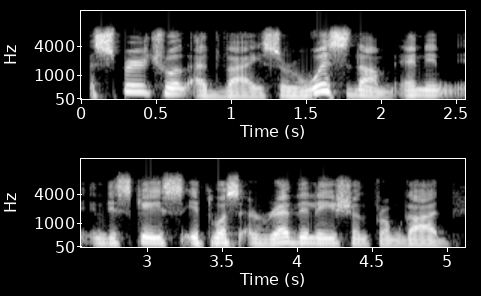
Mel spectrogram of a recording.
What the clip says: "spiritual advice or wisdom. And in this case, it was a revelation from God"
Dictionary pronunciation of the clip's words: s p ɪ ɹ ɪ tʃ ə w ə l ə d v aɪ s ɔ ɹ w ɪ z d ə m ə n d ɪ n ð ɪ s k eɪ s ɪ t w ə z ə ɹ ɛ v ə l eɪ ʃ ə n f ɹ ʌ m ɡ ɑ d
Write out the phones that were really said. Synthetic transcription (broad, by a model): s p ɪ ɹ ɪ tʃ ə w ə l ə d v aɪ s ɔ ɹ w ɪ s d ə m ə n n ɪ n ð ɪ s k eɪ s ɪ t w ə s ə ɹ ɛ v ə l eɪ ʃ ə n f ɹ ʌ m ɡ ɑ d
